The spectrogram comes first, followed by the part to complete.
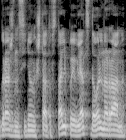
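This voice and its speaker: This man has a plain, everyday voice at medium pitch. His pitch variation is ordinary. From Chelyabinsk, Russia. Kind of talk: casual chat.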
